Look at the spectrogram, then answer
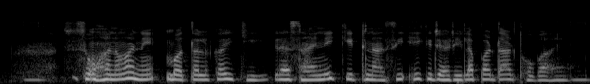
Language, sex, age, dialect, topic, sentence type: Magahi, female, 25-30, Western, agriculture, statement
